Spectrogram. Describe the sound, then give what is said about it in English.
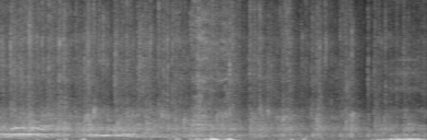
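A crowd claps steadily for several seconds, giving a hand clap of praise to the Lord: a dense, loud wash of hand claps with a few stronger bursts, and faint whoops or tones rising over it. “Oh, somebody give the Lord a hand clap of praise.”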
